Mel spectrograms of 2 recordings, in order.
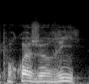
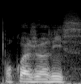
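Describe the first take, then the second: First: The final S of ris is silent. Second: The final S of ris is pronounced. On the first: The speaker calls it right. "you don't pronounce the S at the end. So you would say" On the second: The speaker calls it wrong.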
